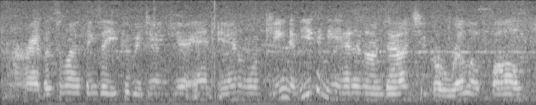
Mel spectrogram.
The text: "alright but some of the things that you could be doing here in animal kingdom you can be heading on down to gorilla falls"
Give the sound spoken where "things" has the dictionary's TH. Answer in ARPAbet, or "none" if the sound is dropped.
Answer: TH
